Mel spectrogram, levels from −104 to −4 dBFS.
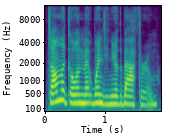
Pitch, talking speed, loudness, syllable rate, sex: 230 Hz, 275 wpm, -16 LUFS, 6.1 syllables/s, female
